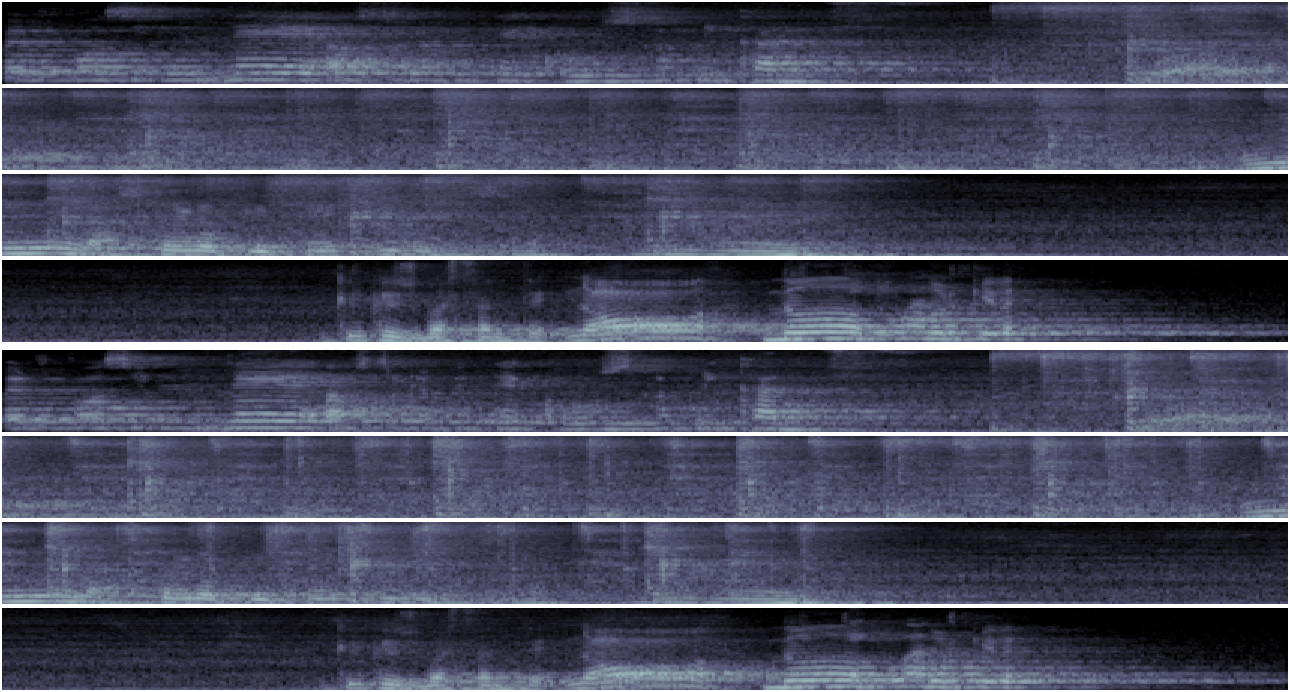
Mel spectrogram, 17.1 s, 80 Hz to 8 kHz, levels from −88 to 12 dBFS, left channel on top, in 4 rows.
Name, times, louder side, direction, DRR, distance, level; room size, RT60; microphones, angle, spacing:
voice 1, 0.0-2.9 15.5-16.2, right 1 dB, 55° right, 1 dB, 1.3 m, -34 dB
sound 1, 0.6-15.3, right 1 dB, 30° right, 0.7 m, -44 dB
sound 2, 3.3-11.3, right 4 dB, 90° right, 1.1 m, -36 dB
voice 2, 3.8-5.3 8.4-11.4 13.9-16.2, left 2 dB, 20° left, 9 dB, 0.3 m, -29 dB
7.3 x 7.2 x 5.2 m, 2.2 s
head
